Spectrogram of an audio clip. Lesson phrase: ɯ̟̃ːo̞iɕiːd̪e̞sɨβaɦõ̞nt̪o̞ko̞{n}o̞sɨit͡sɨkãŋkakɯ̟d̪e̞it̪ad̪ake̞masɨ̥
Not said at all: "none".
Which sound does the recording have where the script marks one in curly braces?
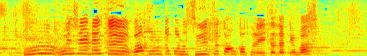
n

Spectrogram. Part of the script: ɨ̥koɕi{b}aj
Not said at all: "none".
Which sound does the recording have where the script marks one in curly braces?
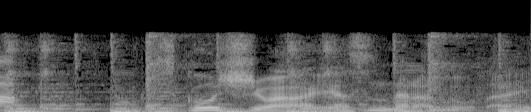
β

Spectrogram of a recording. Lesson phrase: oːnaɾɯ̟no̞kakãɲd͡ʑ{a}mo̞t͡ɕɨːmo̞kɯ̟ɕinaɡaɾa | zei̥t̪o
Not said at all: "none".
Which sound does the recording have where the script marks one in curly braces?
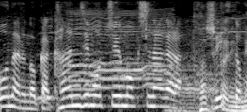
i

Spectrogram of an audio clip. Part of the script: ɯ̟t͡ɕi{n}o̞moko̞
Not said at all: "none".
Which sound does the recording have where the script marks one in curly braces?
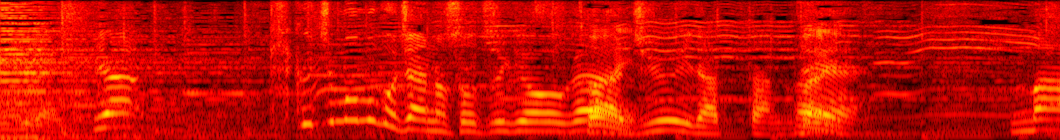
m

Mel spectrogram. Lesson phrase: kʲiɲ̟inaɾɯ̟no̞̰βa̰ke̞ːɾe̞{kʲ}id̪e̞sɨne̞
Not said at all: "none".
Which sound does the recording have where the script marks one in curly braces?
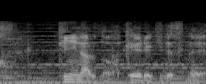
kʲ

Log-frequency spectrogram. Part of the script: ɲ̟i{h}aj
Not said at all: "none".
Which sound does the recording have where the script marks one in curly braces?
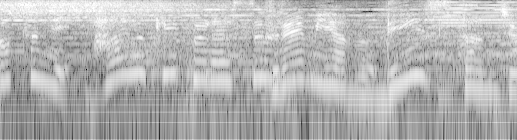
h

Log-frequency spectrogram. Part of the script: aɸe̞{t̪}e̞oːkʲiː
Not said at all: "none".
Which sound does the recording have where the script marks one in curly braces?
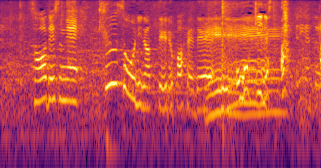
d̪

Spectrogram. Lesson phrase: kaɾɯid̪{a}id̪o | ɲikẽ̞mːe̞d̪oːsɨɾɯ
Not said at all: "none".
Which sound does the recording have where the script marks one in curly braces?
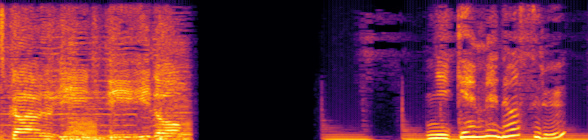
i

